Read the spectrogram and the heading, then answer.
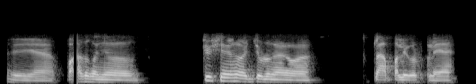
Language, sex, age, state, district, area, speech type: Tamil, male, 45-60, Tamil Nadu, Nagapattinam, rural, conversation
